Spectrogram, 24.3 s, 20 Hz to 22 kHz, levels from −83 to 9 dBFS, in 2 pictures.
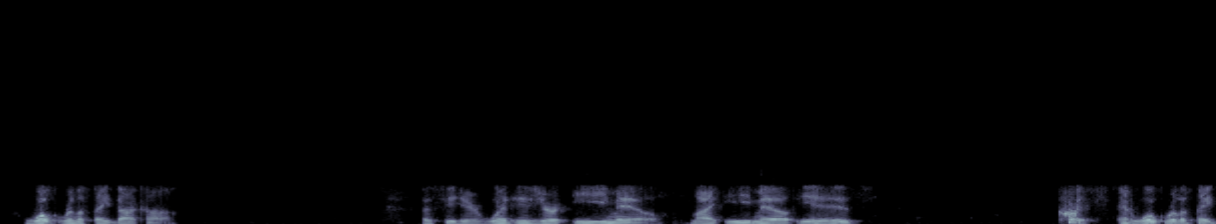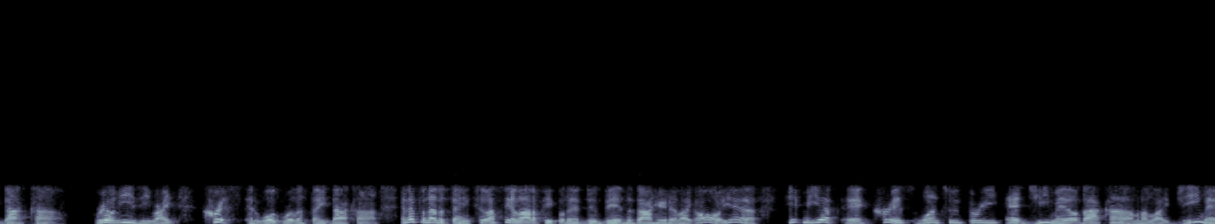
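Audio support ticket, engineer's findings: G.729 codec damage, whole clip. Band stops at 4 kHz, slightly rough, synthetic texture, plainly audible. Vocal tract filter and pitch predictor with sparse pulses. Unlike plain telephone band-limiting, the grain is in the speech itself. Points to an 8 kbit/s G.729A path.

VoIP packet loss concealed by the speech codec, 10.70 to 10.79 s. Sound smears into a fading buzzy tone or coloured noise instead of clicking or going silent. Decoder extrapolated its last pitch and filter for about 60 ms, fitting three lost 20 ms packets. Weak recovery afterward, unlike a plain dropout.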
